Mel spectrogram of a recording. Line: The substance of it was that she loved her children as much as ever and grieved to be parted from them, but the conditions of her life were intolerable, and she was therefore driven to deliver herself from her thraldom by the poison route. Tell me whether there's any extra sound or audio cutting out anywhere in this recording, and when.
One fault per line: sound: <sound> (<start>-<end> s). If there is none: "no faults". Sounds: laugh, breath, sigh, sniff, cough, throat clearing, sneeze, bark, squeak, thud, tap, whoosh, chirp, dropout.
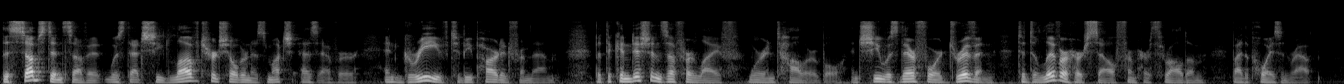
no faults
